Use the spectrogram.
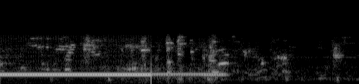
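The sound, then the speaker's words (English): A steady telephone tone holds one unbroken pitch for about two seconds during a call-in hip hop radio talk show, with voices talking over it and continuing after it stops. “Can y'all hear the phone ringing or not? Y'all hear it? I think that was my phone.”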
